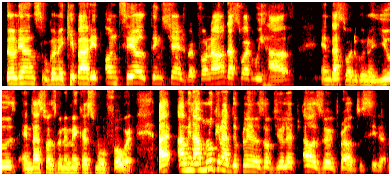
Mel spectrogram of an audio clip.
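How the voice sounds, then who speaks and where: A man's voice: medium pitch, fairly quick, pushed and bright. A middle-aged man, a podcast guest, speaking earnestly and encouragingly with a few stumbles. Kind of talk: casual podcast chat.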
